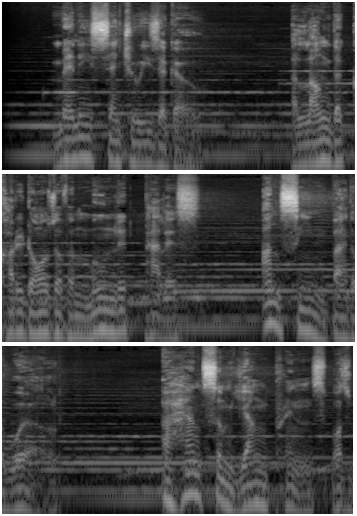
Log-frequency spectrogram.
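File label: Hindi English narration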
